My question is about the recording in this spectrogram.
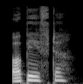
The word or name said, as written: opefter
